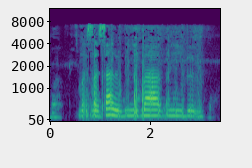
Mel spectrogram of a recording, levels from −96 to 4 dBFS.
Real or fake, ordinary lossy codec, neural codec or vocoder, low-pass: fake; MP3, 32 kbps; codec, 16 kHz, 16 kbps, FunCodec, trained on Chinese and English, 50 frames a second; 7.2 kHz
